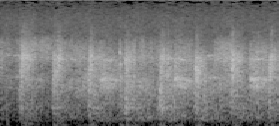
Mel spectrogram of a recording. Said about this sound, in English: How do you like this little train, Spinner?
